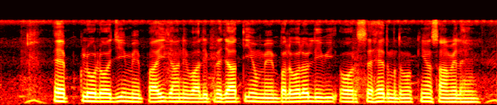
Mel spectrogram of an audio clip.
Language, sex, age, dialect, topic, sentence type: Hindi, male, 25-30, Kanauji Braj Bhasha, agriculture, statement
